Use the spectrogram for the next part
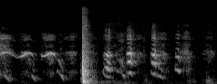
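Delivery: rising helpless giggle; a real high-pitched laugh. Real, not acted. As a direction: crack up at your own joke. Laughing at her own joke.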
